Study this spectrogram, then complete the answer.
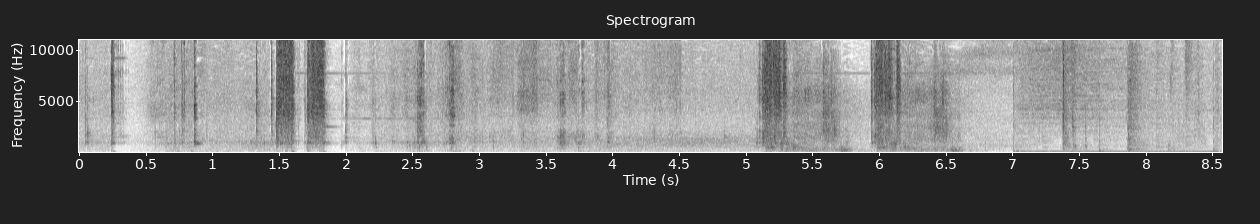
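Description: Sharp, loud cracks of automatic rifle fire ring out in short bursts and single shots, separated by pauses, over a noisy outdoor background.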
